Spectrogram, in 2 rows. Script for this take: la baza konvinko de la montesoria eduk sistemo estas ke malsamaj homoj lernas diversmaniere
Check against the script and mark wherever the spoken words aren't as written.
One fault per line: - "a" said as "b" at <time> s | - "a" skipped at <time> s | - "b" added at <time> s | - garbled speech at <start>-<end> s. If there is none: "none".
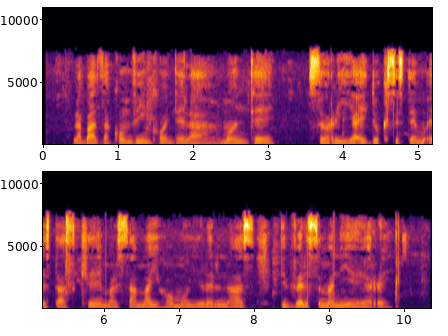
none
